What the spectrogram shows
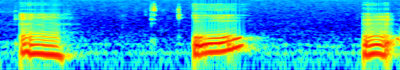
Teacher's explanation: la bouche ne bouge pas. Et c'est juste le son en mettant contre le nez, ça nasalise le o, en fait.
